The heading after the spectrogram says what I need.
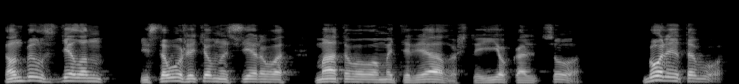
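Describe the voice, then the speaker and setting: Male audiobook narrator, brisk lively storybook reading, dull lo-fi sound. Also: medium pitch. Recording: dull lo-fi recording.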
